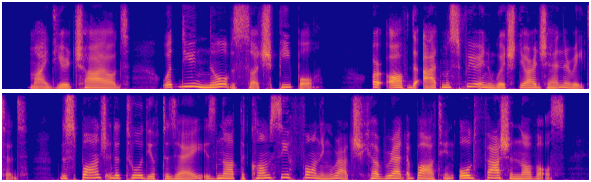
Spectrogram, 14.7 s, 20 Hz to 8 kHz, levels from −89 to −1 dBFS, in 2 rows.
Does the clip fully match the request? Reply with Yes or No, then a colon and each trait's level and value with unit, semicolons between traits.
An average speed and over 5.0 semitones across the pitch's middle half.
Yes: average, 165 wpm; wide, 5.4 semitones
